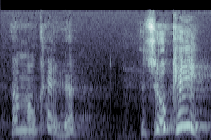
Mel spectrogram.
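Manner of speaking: high, breezy mock complacency; smug self-assurance. Believer sure his worship is enough, breezy. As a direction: play the self-satisfied believer.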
